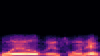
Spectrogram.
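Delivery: high, slow, whiny complaining tone.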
